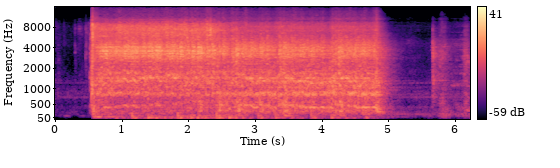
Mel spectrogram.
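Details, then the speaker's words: Junkyard 1961 Chevrolet Impala, 235 six with 3-speed manual, parked about 28 years, bottle-fed fuel with good spark: fast, steady cranking about four beats a second with no catch. Crank, no start; the owner suspects insufficient fuel. "to go though she should have plenty of fuel we gotta hook up a fuel source i just don't have good luck running them off the bottle it's just me see it's gonna go we just don't have enough fuel"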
